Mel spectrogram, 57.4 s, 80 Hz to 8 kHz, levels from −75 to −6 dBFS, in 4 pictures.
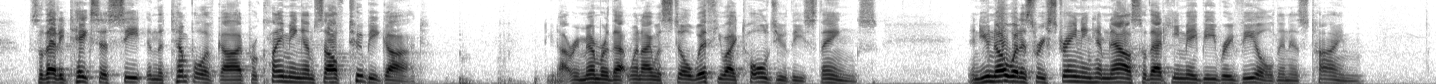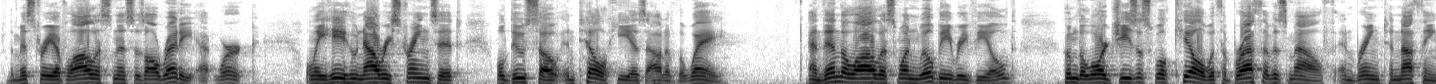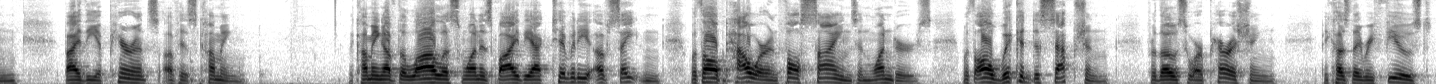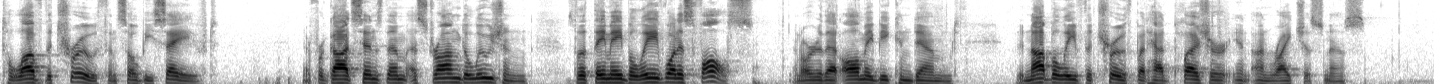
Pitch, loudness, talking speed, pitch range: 125 Hz, -13 LUFS, 185 wpm, 105-140 Hz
